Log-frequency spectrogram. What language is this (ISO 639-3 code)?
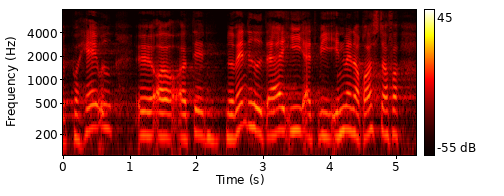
dan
